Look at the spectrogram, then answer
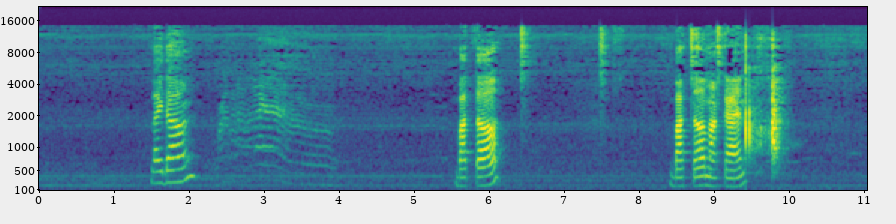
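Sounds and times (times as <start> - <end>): cat meowing: 2.4 - 4.1.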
